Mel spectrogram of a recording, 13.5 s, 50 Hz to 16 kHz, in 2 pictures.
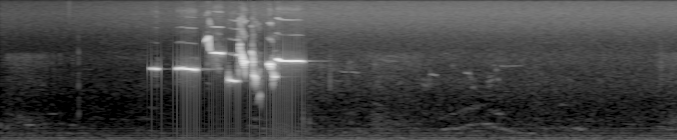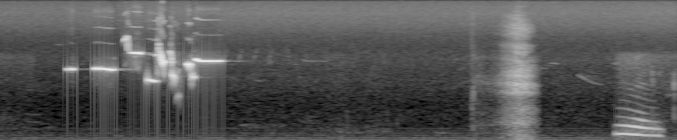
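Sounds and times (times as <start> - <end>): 
western meadowlark song in prairie habitat: 1.5 - 6.0, 7.0 - 13.0
short breathy sound: 11.5 - 12.2.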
